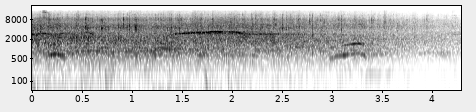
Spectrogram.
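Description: Large concert audience applauding and cheering, with a few sliding calls from the crowd. The applause fades out near the end.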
